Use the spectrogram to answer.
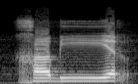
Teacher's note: Khabir, bir ini ma'arid sukun, ra ini dibaca tipis. Tarqiq.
